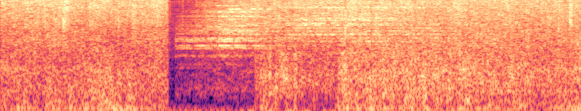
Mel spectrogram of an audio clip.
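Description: Heavy rain pours steadily in Valsad, a dense continuous hiss with a deep rumble of thunder rolling beneath it throughout.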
